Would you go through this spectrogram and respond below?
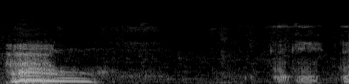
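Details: A female dog learning to sing Manamana gives a short, low, grumbling howl of about one second that slides downward. It is followed by quiet room noise and several faint soft thumps.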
